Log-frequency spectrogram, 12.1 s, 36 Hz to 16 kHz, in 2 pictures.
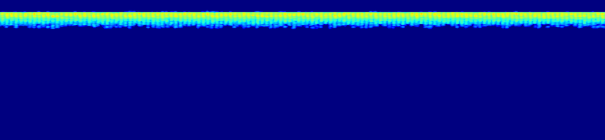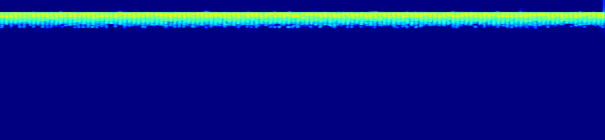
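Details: Uninterrupted shrill buzzing song of a Korean bush cricket, finely pulsed and steady in loudness, from the National Institute of Biological Resources, 2020; nothing else audible.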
